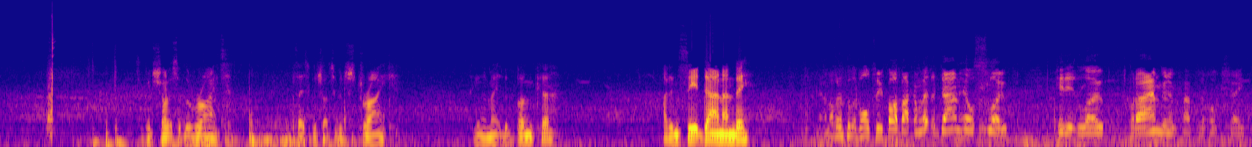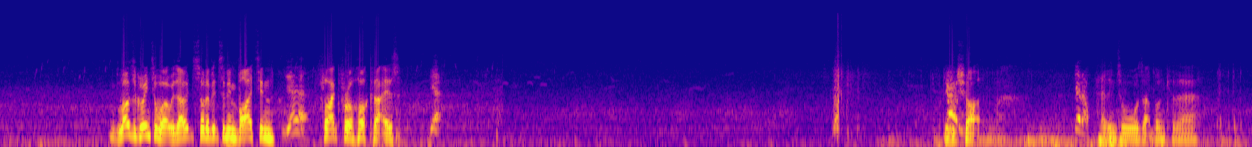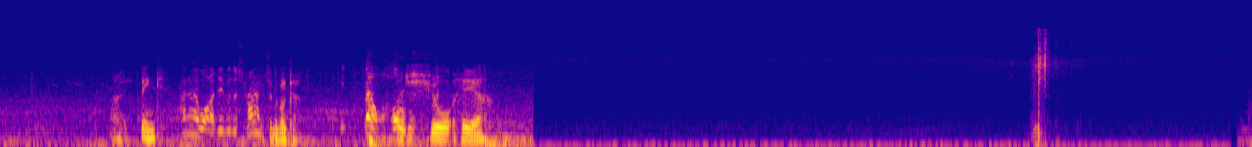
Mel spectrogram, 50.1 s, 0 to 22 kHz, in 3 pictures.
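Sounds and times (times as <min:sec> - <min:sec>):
golf club striking ball: 0:00.6 - 0:01.6, 0:27.8 - 0:28.2, 0:47.1 - 0:47.6.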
